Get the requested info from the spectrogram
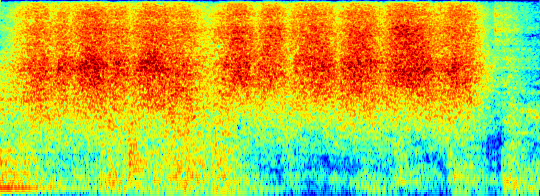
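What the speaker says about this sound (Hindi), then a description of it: "मैं इसको रब करके वापस लिखता हूं" A board duster rubs out writing on a classroom board, a soft rhythmic scrubbing of repeated strokes, close by but quiet, with no talk.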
